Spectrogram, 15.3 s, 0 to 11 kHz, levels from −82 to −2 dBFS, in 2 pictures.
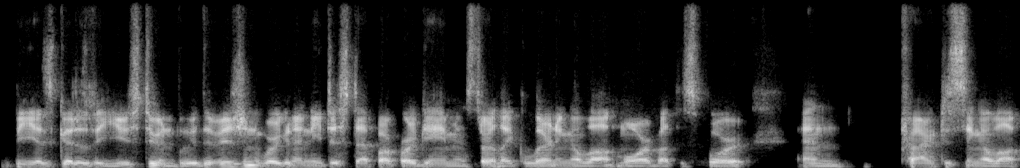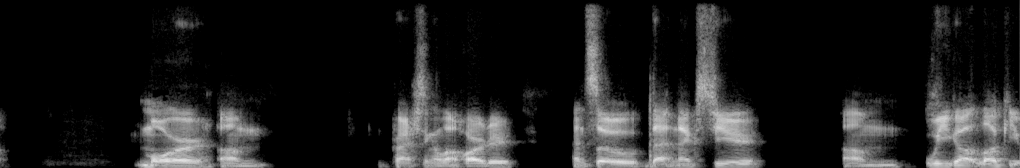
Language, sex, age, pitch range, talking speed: English, male, 20-39, 85-95 Hz, 190 wpm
